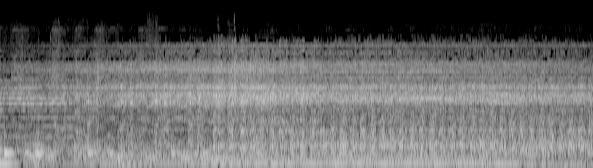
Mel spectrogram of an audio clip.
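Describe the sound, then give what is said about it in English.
A diesel tractor engine runs steadily and loudly, its deep rumble holding an even, throbbing idle with a continuous mechanical clatter throughout, no voices present. “Oh, yes, the sound of diesel, and it is Tractor War Friday here on Illinois Public Media”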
